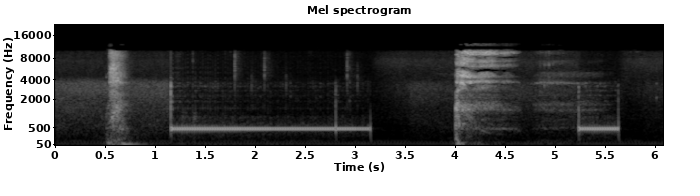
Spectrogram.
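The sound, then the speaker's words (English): An outgoing phone call rings back in two steady electronic tone pulses, the first about two seconds long and the second shorter, separated by a quiet gap, with brief noisy bursts before each. “so let's call Mike. I'll return his call.”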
